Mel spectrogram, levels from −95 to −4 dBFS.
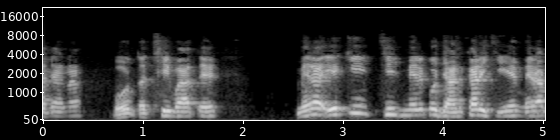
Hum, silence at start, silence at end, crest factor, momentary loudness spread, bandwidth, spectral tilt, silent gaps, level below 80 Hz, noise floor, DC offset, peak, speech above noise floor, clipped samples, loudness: none; 0 s; 0 s; 18 dB; 10 LU; 7.8 kHz; -6 dB/octave; none; -70 dBFS; -79 dBFS; under 0.1%; -6 dBFS; 55 dB; under 0.1%; -24 LUFS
